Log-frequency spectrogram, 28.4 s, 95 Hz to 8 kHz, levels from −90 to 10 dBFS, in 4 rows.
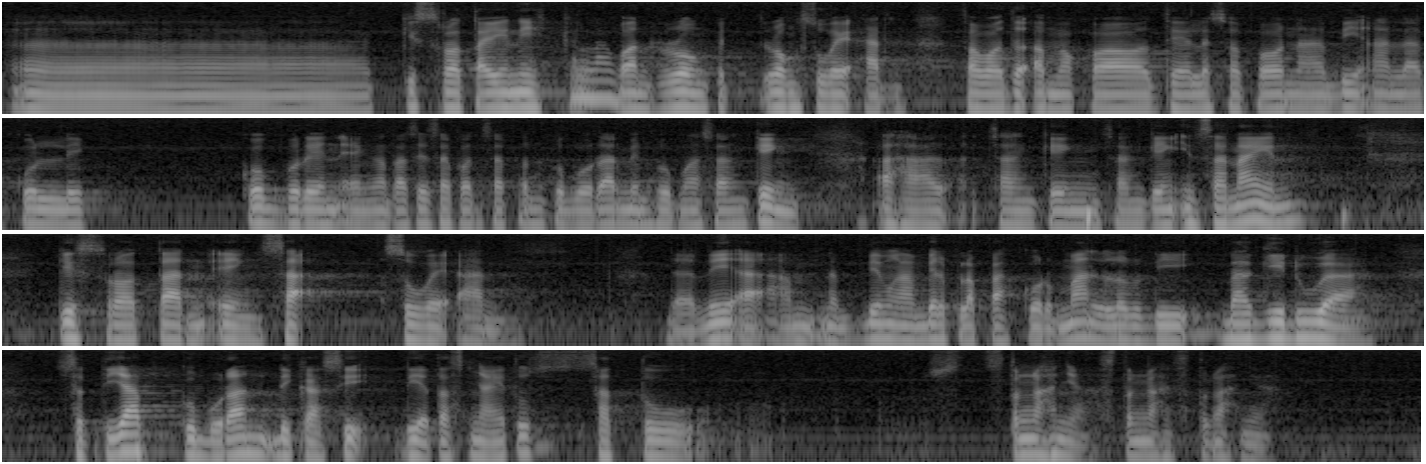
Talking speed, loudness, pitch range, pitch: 105 wpm, -36 LUFS, 105-115 Hz, 105 Hz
